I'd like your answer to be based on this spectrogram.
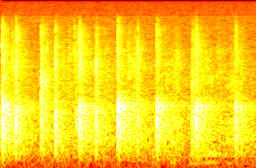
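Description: Sharp hand claps from an audience ring out in a quick, uneven rhythm, about a dozen crisp slaps in two seconds, fairly faint and with no voices over them.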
